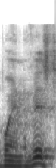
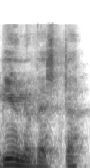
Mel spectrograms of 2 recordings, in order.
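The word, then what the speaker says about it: Buena Vista: They named it with the German or the Spanish name because they like the look of the name but then mispronounced it.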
